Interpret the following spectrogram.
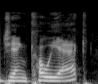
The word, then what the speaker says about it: Jankowiak: Chemung was Jimmy Zacharias, and Mallett, here's how you pronounce it. It's Andy Jankowiak.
